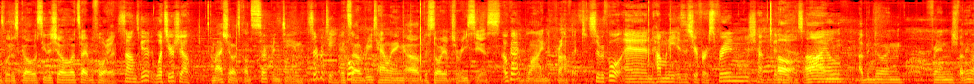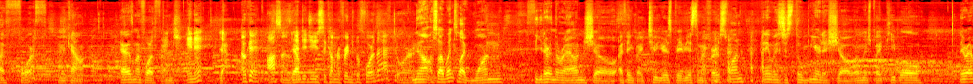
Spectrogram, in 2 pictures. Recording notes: spent the evening chatting with audience members for the 2017 MN Fringe Festival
